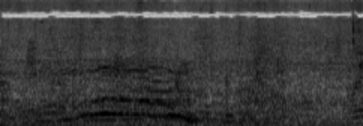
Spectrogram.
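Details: A big cow being unloaded from a truck, one of three large cattle, gives a low moo that rises then falls in a smooth arch, with people talking in the background.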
